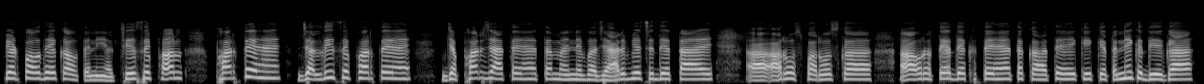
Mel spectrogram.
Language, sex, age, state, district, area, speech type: Hindi, female, 60+, Uttar Pradesh, Bhadohi, rural, spontaneous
